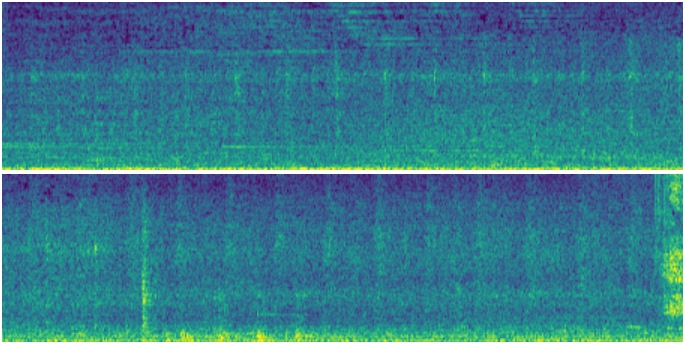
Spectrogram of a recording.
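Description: Steady rumbling of a train ride, a continuous low rolling drone with faint rail clatter, close and even throughout, easing slightly midway.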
